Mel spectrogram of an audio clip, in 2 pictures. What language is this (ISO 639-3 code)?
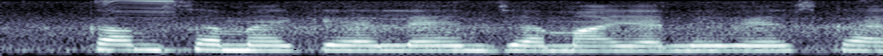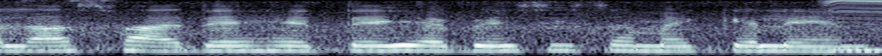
mai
